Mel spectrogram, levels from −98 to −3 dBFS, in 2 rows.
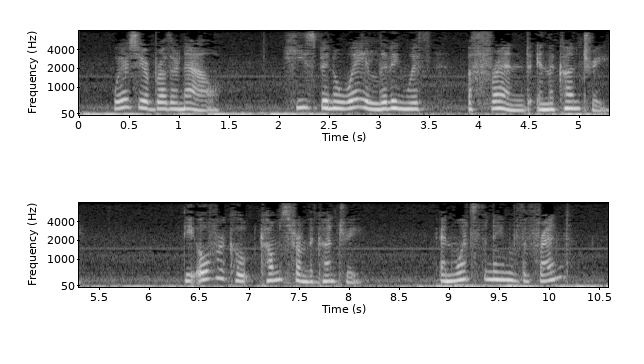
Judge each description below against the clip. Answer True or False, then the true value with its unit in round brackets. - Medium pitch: False (235 Hz)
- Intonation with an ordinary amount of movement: True (3.2 semitones)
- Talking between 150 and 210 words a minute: False (140 wpm)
